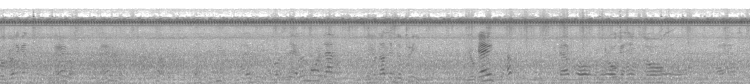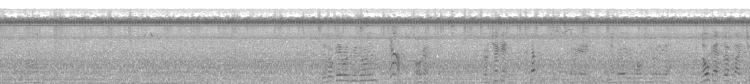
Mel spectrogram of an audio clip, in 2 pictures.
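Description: Steady, high-pitched chorus of crickets, an unbroken shrill trill.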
